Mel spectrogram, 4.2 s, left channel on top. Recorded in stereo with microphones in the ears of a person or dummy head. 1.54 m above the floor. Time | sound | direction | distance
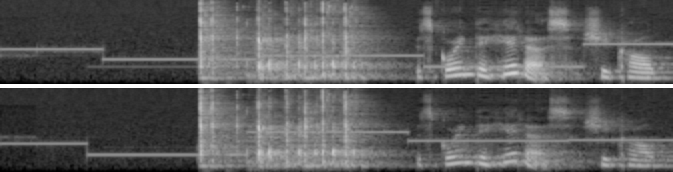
1.2 | typing on a keyboard | 5° right (ahead or behind) | 0.8 m
2.6 | a woman speaking | 55° left (ahead or behind) | 0.6 m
